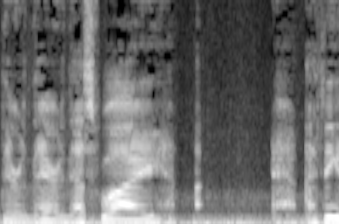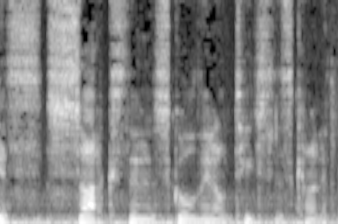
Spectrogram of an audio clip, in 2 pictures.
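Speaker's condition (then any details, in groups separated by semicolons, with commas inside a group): No condition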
